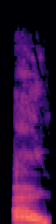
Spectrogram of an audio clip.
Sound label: male hit soft; menschen; schreie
